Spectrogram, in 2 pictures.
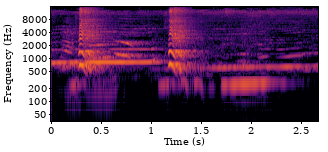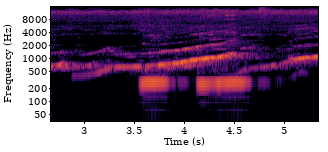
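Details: Monkeys in the primate house at Ragunan zoo call in loud, sliding, pure-toned whoops that rise in pitch and overlap in a chorus, broken by lower steady hoots and sharp bursts.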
